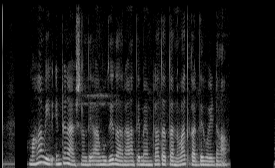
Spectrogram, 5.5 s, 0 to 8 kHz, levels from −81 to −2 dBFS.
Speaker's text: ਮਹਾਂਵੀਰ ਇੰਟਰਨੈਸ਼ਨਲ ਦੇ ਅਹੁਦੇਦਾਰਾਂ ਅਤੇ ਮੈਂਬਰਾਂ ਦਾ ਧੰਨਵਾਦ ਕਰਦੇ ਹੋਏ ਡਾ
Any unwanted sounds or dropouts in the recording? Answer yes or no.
no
